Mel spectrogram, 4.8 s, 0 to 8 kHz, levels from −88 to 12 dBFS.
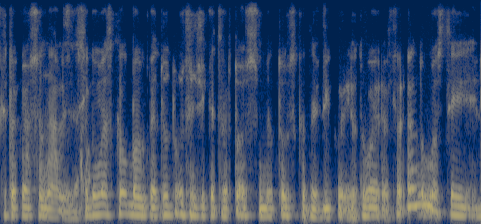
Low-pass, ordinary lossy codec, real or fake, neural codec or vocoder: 7.2 kHz; Opus, 24 kbps; fake; codec, 16 kHz, 16 kbps, FunCodec, trained on LibriTTS, 50 frames a second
